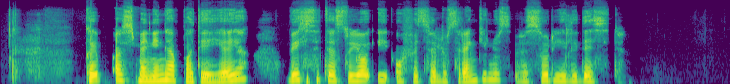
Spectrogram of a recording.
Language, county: Lithuanian, Vilnius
